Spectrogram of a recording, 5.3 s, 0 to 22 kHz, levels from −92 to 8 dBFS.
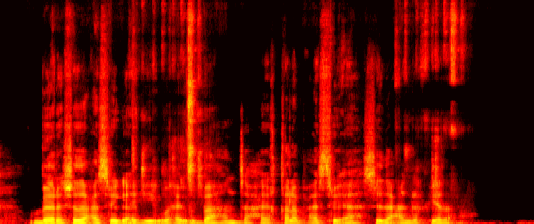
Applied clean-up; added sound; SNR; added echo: neural mask model Resemble Enhance denoiser.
